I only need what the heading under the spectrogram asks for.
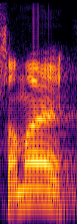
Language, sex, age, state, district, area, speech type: Hindi, male, 30-45, Bihar, Vaishali, rural, read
